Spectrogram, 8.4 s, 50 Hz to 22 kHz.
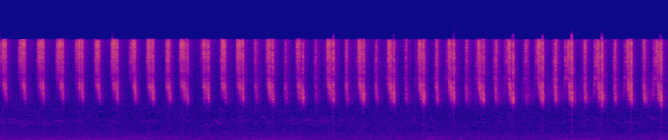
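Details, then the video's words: Locomotive Grasshopper, Chorthippus apricarius, singing at Moosham, Austria, 9 October 2020: steady train of brief, very high scratchy syllables, close to three per second, chugging evenly like a small engine over a quiet background. "Chorthippus apricarius -- Feld-Grashüpfer -- Locomotive Grasshopper"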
